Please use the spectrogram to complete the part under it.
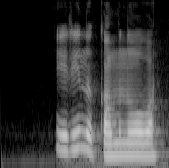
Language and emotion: Russian, neutral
